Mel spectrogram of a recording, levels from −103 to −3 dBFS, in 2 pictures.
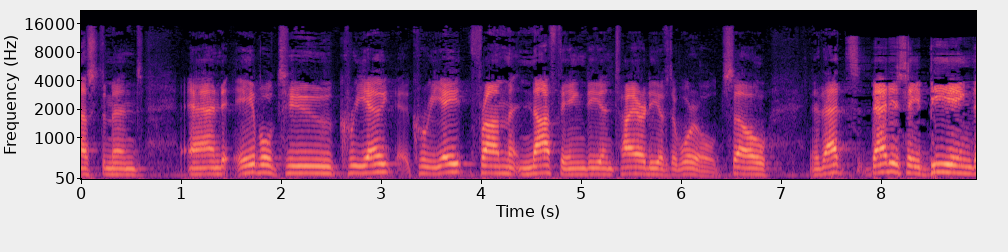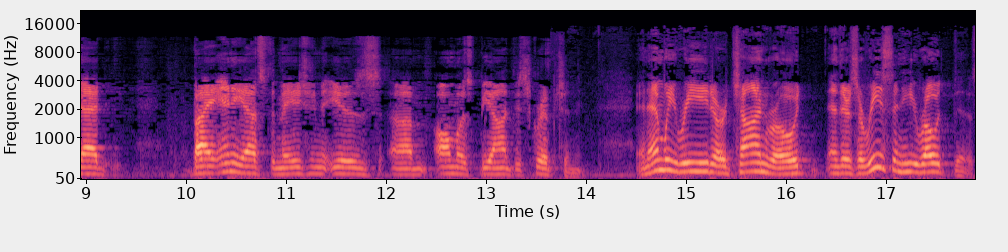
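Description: At 7.65 s the audio suddenly dulls, with no dropout, and stays that way for about six seconds until 13.65 s, when it snaps back just as abruptly. That's an adaptive stream dropping to a lower bitrate, almost certainly because the connection slowed. Nothing survives above 11.8 kHz, and the top end sounds thin and smeared. It points to a switch from something like 96 kbit/s AAC to a very lean HE-AAC stream around 16 kbit/s.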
